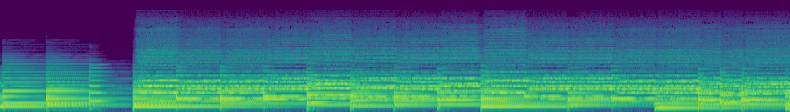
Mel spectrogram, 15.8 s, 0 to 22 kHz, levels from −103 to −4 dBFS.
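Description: No technical faults can be heard anywhere in the audio, and the signal stays intact and continuous throughout.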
